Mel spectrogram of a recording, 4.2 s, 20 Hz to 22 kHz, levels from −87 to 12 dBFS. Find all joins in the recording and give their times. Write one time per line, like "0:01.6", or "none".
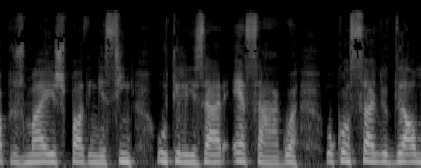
none

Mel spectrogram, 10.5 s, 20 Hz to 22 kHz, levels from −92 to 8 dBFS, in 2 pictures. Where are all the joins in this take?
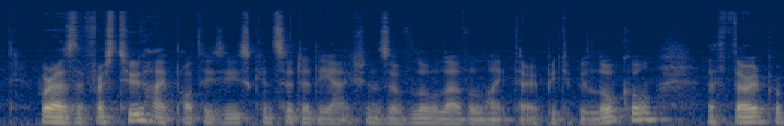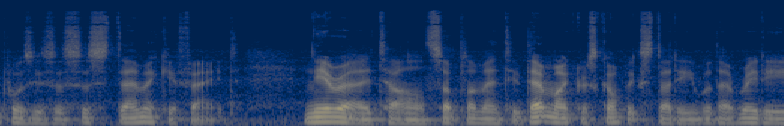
none

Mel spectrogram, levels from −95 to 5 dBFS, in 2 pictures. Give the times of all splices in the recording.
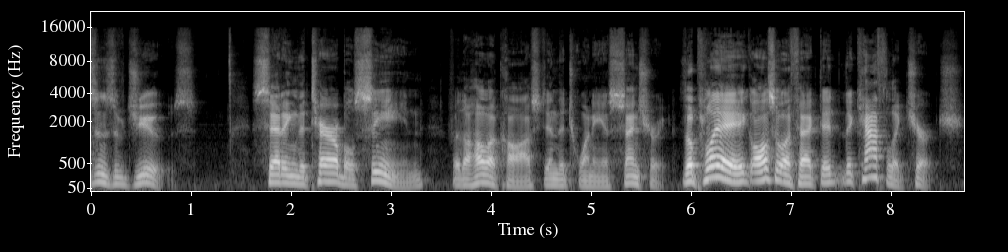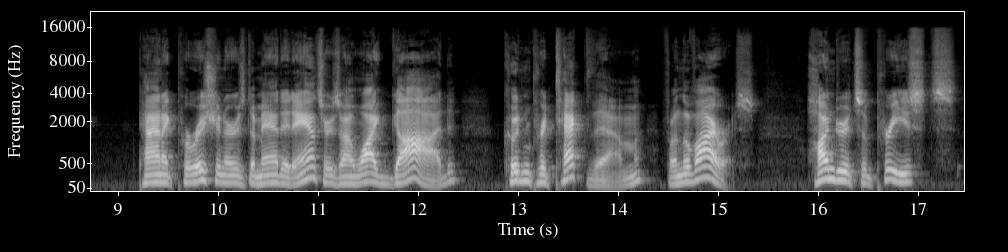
0:05.8

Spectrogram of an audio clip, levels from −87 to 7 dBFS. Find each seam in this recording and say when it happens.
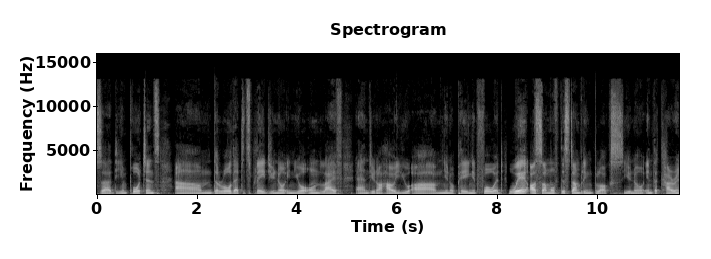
0:08.2

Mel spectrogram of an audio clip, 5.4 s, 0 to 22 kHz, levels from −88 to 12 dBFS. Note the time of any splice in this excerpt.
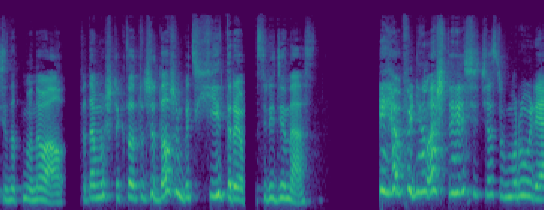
0:03.7

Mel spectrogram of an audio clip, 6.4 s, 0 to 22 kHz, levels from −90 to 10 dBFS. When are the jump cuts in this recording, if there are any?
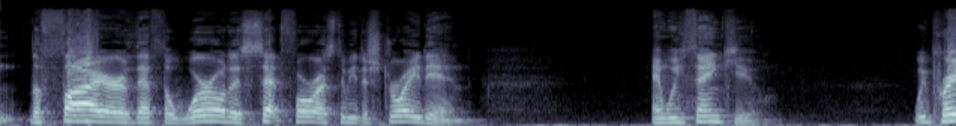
none

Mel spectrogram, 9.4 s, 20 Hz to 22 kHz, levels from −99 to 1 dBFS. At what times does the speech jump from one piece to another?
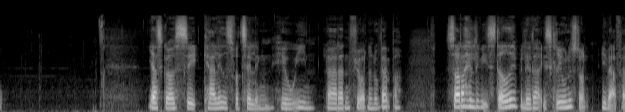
0:04.8
0:06.5

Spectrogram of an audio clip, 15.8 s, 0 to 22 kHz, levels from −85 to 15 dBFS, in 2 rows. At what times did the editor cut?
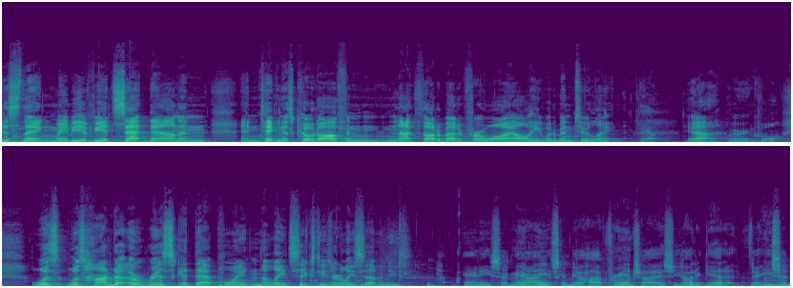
0:07.2
0:12.5

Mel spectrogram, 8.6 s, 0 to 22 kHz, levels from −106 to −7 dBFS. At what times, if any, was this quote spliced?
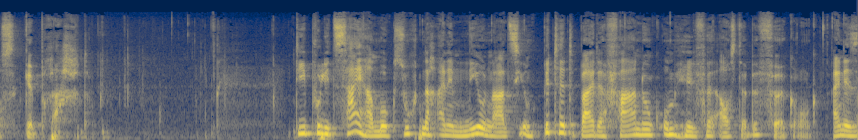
none

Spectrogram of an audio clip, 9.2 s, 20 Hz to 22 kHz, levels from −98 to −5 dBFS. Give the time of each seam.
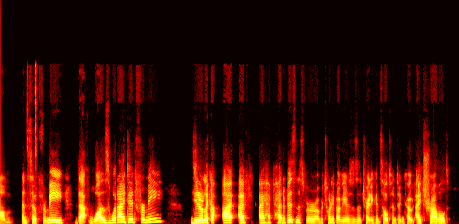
0:04.7
0:08.3

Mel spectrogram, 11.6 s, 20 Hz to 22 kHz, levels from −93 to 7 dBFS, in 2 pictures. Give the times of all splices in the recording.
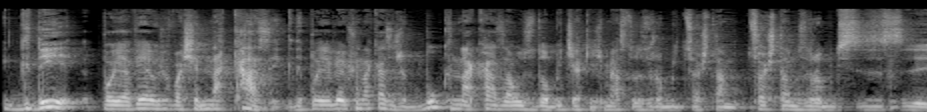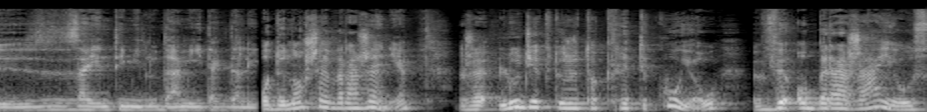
0:07.4

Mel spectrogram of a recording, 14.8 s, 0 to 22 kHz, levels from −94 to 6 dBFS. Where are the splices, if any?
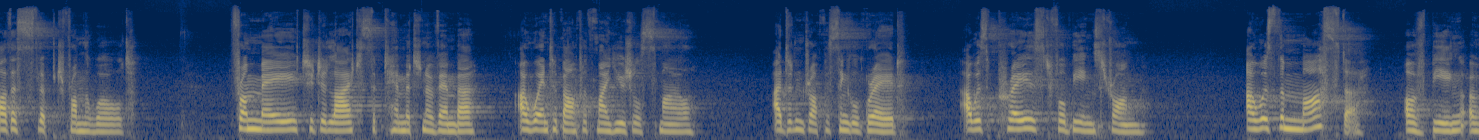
0:09.4

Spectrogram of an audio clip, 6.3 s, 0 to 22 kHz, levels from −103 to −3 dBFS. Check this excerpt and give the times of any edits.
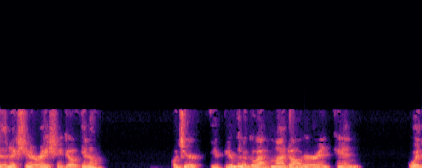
none

